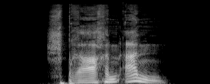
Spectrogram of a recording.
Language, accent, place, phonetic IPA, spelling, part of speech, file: German, Germany, Berlin, [ˌʃpʁaːxn̩ ˈan], sprachen an, verb, De-sprachen an.ogg
- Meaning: first/third-person plural preterite of ansprechen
